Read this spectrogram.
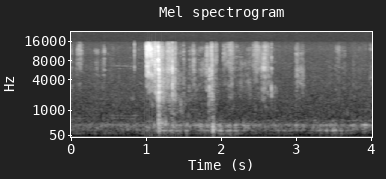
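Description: A book thumps down on a surface.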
